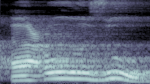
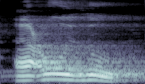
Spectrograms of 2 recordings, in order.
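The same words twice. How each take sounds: First: The consonant is a buzzing z, tongue kept inside. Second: The consonant is a th-like sound, tongue slightly out. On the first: The speaker calls it wrong. "Yang salah" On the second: The speaker calls it right. "Dia agak sedikit dikeluarkan lidahnya"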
